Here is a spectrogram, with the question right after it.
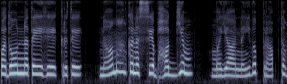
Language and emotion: Sanskrit, sad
